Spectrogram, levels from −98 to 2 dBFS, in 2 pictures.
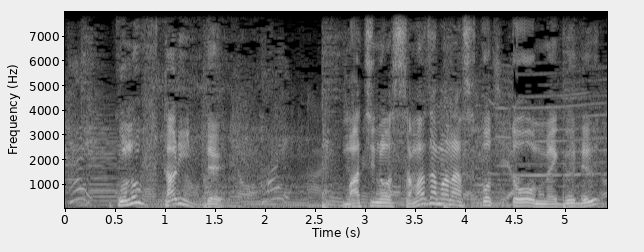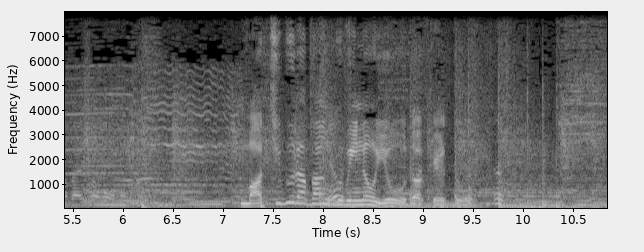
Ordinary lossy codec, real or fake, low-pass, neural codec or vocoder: none; real; none; none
